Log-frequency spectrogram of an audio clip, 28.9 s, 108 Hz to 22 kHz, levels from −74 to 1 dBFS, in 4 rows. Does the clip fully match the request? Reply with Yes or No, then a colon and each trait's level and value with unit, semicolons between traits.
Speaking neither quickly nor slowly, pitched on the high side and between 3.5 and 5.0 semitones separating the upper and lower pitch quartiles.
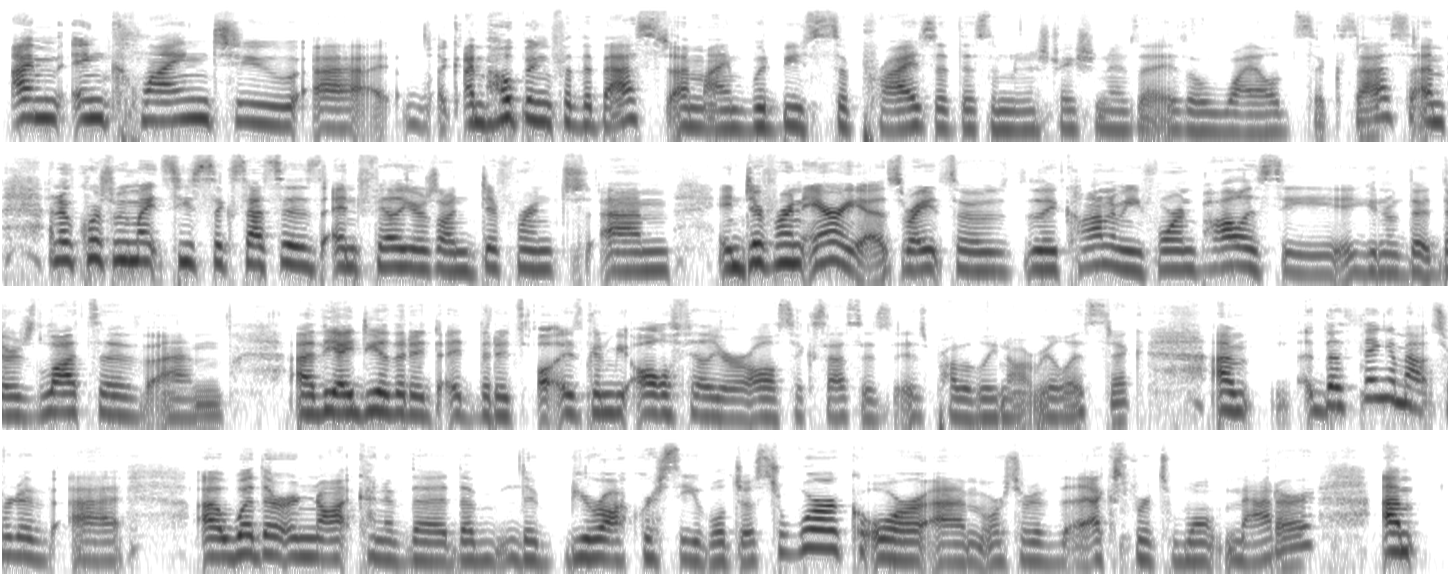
No: fast, 215 wpm; high, 205 Hz; average, 4.2 semitones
